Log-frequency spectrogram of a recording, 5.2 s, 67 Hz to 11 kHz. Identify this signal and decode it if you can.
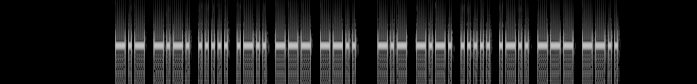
Morse code, heard as a keyed tone, about 48 wpm, 700 Hz. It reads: KC5LOZ KC5LOZ
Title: USA Call Signs Repeated 2x 50wpm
